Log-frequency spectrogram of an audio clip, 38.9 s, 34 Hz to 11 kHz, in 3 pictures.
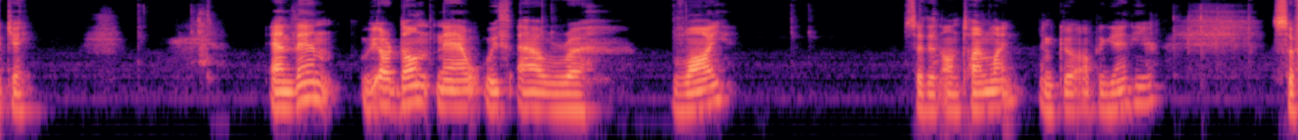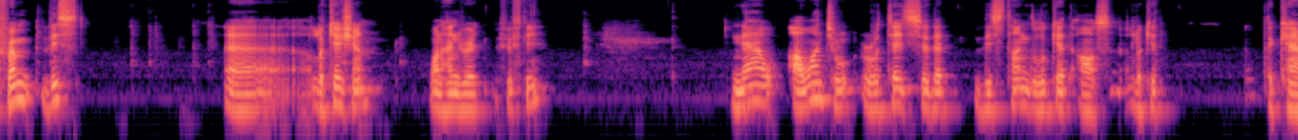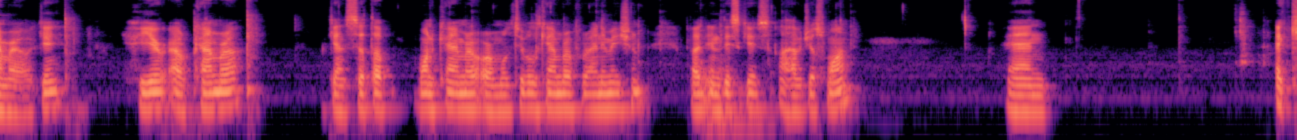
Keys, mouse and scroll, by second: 0.3-0.8 scroll up 5, 0.8-1.5 scroll down 1, 1.5-2.4 scroll down 1, 2.4-7.7 drag, 7.7-9.2 scroll down 2, 9.9 space, 10.2 space, 10.6-12.1 drag, 12.1 scroll up 1, 12.4 shift+middle click, 12.7-13.0 scroll up 2, 13.0-14.3 shift+middle drag, 14.3 click, 16.3-17.4 drag, 17.4 scroll down 2, 19.1-22.1 middle drag, 22.1-22.4 scroll up 1, 22.4-23.8 shift+middle drag, 23.8-24.1 scroll up 1, 24.1-24.5 scroll down 1, 24.8 KP_0, 26.6 KP_0, 27.3-28.0 scroll down 3, 28.0 scroll up 2, 28.4 middle click, 29.1-29.7 scroll up 4, 29.9 shift+middle click, 30.2 scroll down 1, 30.5 shift+middle click, 30.8 scroll up 1, 31.1 shift+middle click, 31.4-31.8 scroll down 1, 31.8 shift+middle click, 32.0-32.4 scroll up 1, 32.4-35.5 shift+middle drag, 35.9 click, 36.7-37.3 scroll up 5, 37.3 middle click, 37.7-38.4 scroll up 1, 38.4-38.9 drag.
